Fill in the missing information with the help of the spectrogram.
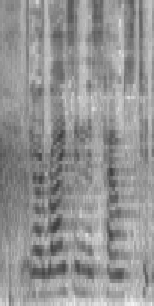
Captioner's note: applause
